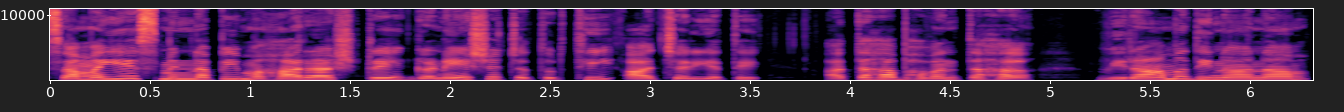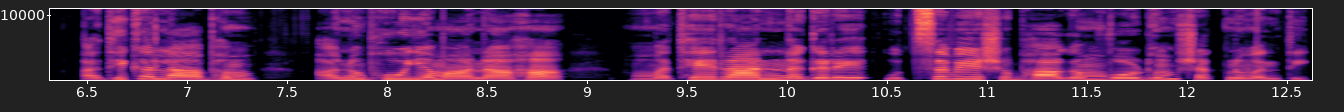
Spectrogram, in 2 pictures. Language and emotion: Sanskrit, neutral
